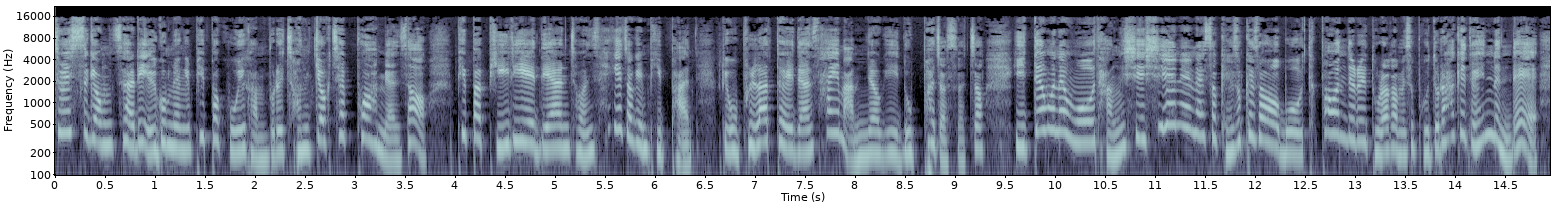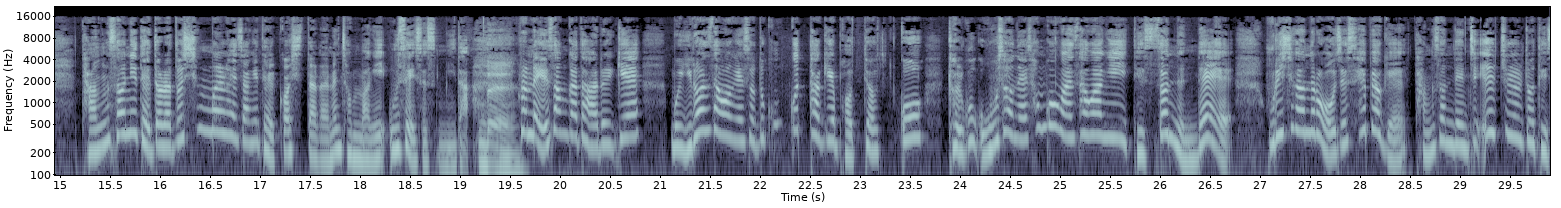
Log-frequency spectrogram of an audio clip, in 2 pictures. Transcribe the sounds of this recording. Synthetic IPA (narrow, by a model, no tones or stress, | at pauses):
sʰɯis͈ɯɡjʌŋt͡ɕʰaɾiiɭɡomjʌŋepʰipʰak͈oiɡambuɾɯt͡ɕʌnk͈jʌk̚t͡ɕʰe̞pʰoɦamjʌnsʰʌpʰipʰapiɾie̞de̞ɦant͡ɕʌnsʰe̞ɡe̞d͡ʑʌɡinpipʰa̰nkɯɾiɡopuɭːatʰʌe̞de̞ɦansʰaima̰mɲʌɡinopʰad͡ʑʌs͈ʌt̚t͡ɕ͈oit͈e̞mune̞mwʌtaŋɕʰiɕʰie̞ne̞ne̞sʰʌke̞s̬ʰokʰe̞sʰʌmwʌtʰɯ̥k̚pʰawʌndɯɾɯɭtoɾaɡamjʌnsʰʌpodoɾɯɭɦaɡidweɦe̞nːɯnde̞taŋsʰʌɲidwe̞dʌɾadoɕʰiŋmuɭɸwe̞d͡ʑaŋidwe̞ɭk͈ʌɕʰi̥daɾanɯnt͡ɕʌnmaŋiʔusʰeis͈ʌs͈ɯmɲida̰ekɯɾʌnde̞ːsʰʌnɡataɾɯɡe̞ | mwʌiɾʌnsʰaŋwaŋe̞sʰʌdok͈uk͈ɯtʰaɡe̞pʌtʰjʌt̚k͈okjʌɭɡuɡosʰʌne̞sʰʌŋɡoŋɦansʰaŋɦwaŋitwe̞s͈ʌnːɯnde̞uɾiɕʰiɡanɯɾoʌd͡ʑe̞sʰe̞bjʌɡe̞taŋsʰʌndwend͡ʑiʔiɭt͡ɕ͈uiɭdodwe̞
